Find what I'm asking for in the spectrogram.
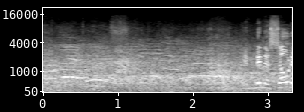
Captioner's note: crowd cheering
